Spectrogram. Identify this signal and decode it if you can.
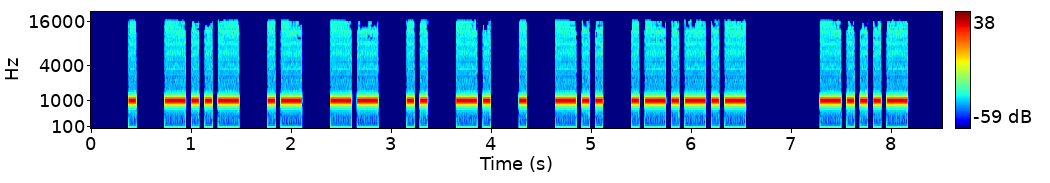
Morse code, heard as a keyed tone, about 18 wpm, spaced as for 15 wpm, 1000 Hz. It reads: EXAMINED. <BT>
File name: qotdfiles / 15wpm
